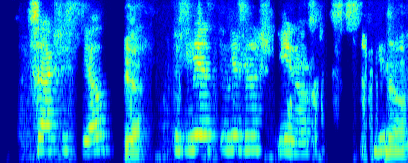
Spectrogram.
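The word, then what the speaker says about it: Steele: go steel how you pronounce it how you pronounce Peter Steel's last name actually steel yeah you know no it's just it's just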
